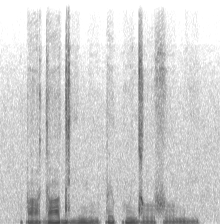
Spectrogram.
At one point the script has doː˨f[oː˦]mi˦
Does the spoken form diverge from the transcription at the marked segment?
yes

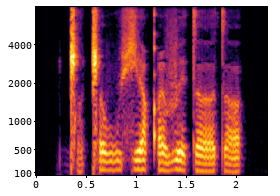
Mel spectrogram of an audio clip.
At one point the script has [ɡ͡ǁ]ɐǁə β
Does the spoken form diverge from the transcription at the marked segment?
no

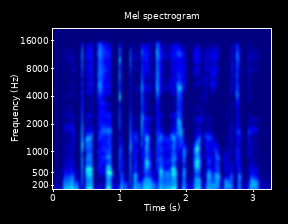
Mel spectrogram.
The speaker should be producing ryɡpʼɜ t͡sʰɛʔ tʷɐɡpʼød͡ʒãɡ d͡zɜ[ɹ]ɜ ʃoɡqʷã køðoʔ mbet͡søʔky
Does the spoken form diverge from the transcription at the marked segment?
yes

